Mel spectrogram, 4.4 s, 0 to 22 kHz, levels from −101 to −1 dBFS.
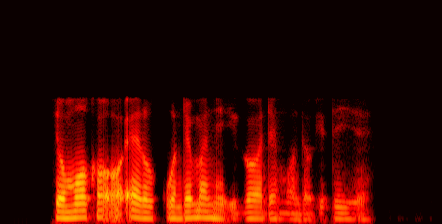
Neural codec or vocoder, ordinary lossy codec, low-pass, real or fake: autoencoder, 48 kHz, 32 numbers a frame, DAC-VAE, trained on Japanese speech; none; 3.6 kHz; fake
